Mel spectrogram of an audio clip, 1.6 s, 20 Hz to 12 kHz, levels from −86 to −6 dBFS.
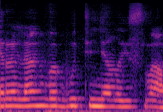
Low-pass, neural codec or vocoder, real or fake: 10.8 kHz; autoencoder, 48 kHz, 128 numbers a frame, DAC-VAE, trained on Japanese speech; fake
